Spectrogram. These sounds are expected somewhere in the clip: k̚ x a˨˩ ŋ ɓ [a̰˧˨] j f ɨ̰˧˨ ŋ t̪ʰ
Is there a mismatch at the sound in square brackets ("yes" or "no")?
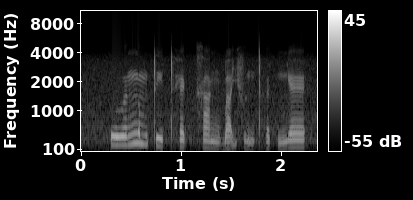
no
